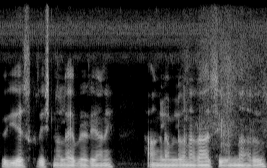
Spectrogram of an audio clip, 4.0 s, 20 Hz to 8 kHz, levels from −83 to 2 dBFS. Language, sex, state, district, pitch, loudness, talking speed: Telugu, male, Andhra Pradesh, Sri Satya Sai, 85 Hz, -19 LUFS, 105 wpm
